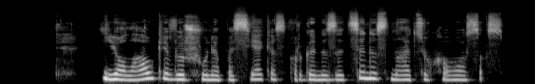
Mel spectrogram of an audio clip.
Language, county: Lithuanian, Kaunas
